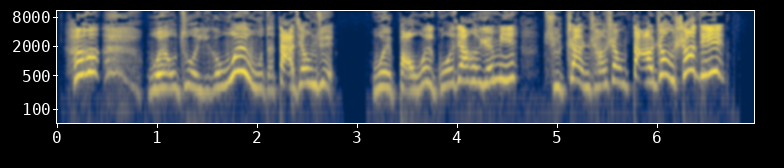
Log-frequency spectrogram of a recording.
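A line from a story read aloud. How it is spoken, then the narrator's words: Loud shout. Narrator (Chinese): 大声喊道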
